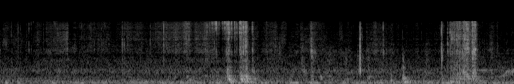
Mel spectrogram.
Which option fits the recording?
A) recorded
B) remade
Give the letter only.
A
